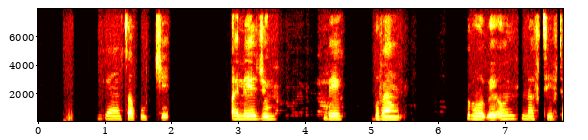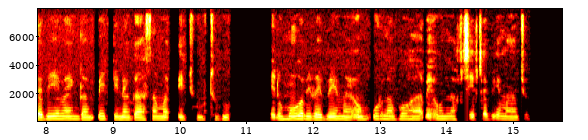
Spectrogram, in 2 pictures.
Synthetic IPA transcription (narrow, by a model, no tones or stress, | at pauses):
ɡasaput͡ʃːi | ɓaled͡ʒum | bɛ | bɾawn | ɾɔɓɛ̰ʔɔnːaftiftabɛmajŋɡamɓedːinaɡaːsamaɓːɛd͡ʒuːtʰuɡɔ | ɓɛ̰ɗɔmoːɾiɾɛbɛmajʔɔnɓuɾnabɔhaɓɛ̰ʔɔnːaftʰiftabɛmaːd͡ʒum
